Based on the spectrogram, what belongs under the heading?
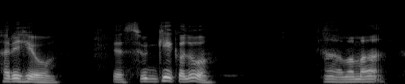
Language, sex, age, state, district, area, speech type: Sanskrit, male, 30-45, Karnataka, Uttara Kannada, rural, spontaneous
